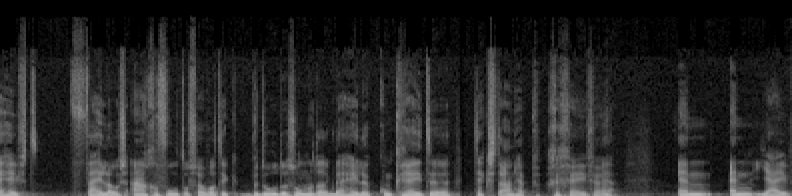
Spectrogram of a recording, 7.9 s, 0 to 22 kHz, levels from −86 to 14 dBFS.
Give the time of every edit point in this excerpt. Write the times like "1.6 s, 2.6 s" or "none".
none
